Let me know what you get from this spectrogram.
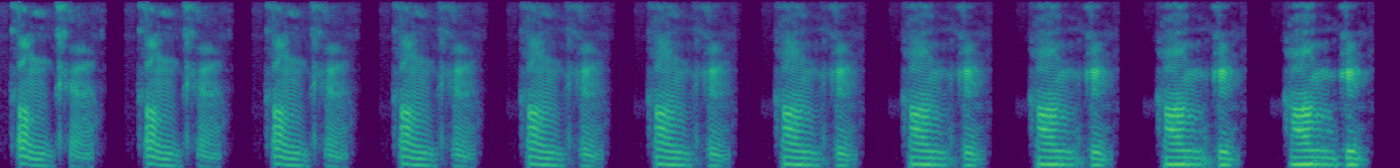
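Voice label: Proto-Indo-European konke to Hittite kanki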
